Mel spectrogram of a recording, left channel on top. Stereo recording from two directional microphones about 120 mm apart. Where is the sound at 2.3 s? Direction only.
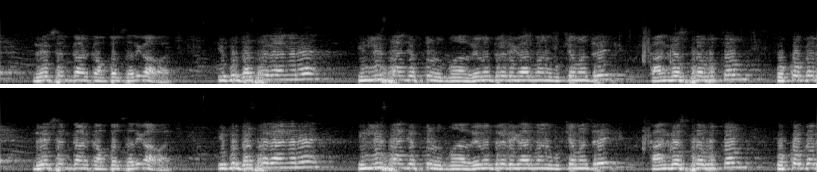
35° left (ahead or behind).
